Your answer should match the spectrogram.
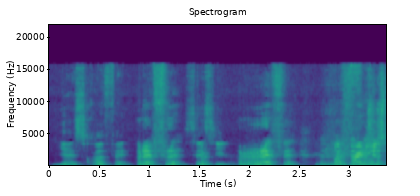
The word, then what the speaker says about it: Refet: Yes, Refet.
